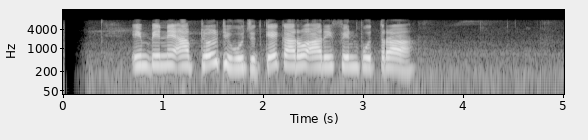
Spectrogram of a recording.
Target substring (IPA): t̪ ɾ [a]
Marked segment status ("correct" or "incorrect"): correct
